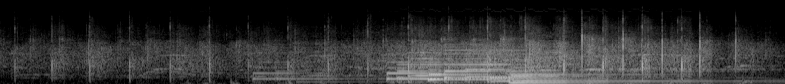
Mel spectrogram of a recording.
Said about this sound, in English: Hallelujah. Can we give God a hand clap of praise for He is here?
